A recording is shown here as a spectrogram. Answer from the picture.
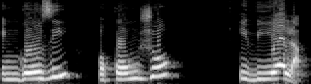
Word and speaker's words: Ngozi Okonjo-Iweala: इनका नाम ढंग से पढ़ना, ये प्रोनाउंसिएशन कई बार बच्चे गलत करेंगे। Ngozi Okonjo-Iweala, Ngozi Okonjo-Iweala, नाम ही बड़ा डिफरेंट सा है, हाँ डिफरेंट सा है ना।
